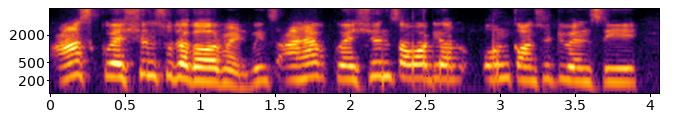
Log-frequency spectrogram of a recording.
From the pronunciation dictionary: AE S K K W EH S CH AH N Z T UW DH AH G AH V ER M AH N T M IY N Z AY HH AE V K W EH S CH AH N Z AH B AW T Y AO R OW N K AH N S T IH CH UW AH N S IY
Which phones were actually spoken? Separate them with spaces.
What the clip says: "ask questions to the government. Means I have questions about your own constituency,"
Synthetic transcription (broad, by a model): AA S K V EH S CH AH N S T UW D AH G AH V ER M AH N T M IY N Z AY HH AE V K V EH S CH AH N S AH B AW T Y AO R OW N K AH N S T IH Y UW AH N S IY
